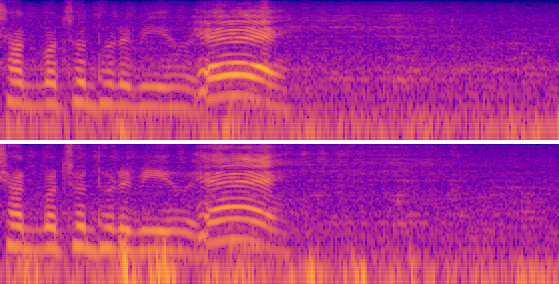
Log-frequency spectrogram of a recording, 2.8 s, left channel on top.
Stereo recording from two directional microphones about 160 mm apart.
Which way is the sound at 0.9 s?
30° right (ahead or behind).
